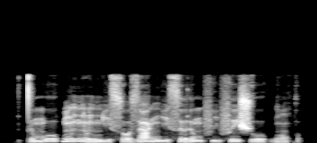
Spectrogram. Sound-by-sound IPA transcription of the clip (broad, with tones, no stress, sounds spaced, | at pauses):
t ə˨ m oː˦ ɓ ũ˦ ɲ ɔ̃˨ ɲ i˨˦ s ɔ˨ z a˦ ŋ i˧ s ə˨˦ ɾ ə˦ m f i˧ f e˦ ʃ oː˧ ɡ͡b ɔ̃˧ k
